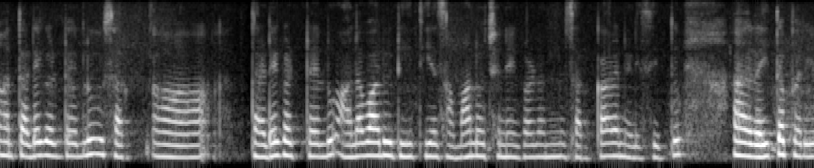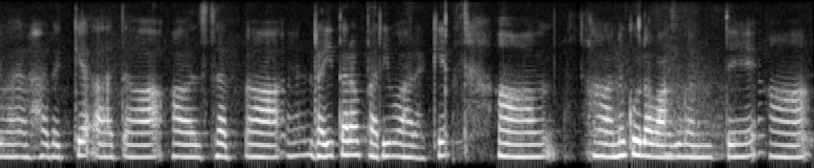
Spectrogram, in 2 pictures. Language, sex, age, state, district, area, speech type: Kannada, female, 30-45, Karnataka, Tumkur, rural, spontaneous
